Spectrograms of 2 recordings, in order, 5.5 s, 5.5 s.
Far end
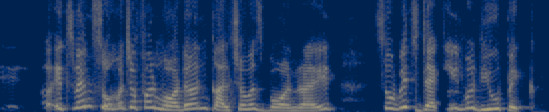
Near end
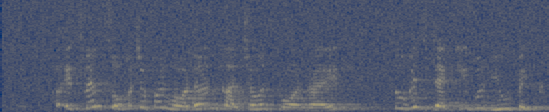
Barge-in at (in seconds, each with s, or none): none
